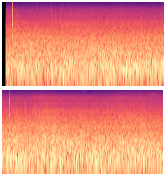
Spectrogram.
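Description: Steady rushing noise of wind buffeting the microphone outdoors, with a few faint clicks.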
